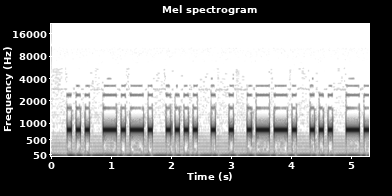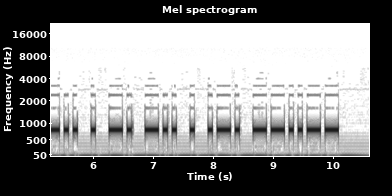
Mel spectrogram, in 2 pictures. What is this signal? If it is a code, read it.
Morse code, heard as a keyed tone, about 16 wpm, 800 Hz. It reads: SCHEEPSZENDER,
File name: Z PI4VRZ / PI4VRZ 14-jun-2025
